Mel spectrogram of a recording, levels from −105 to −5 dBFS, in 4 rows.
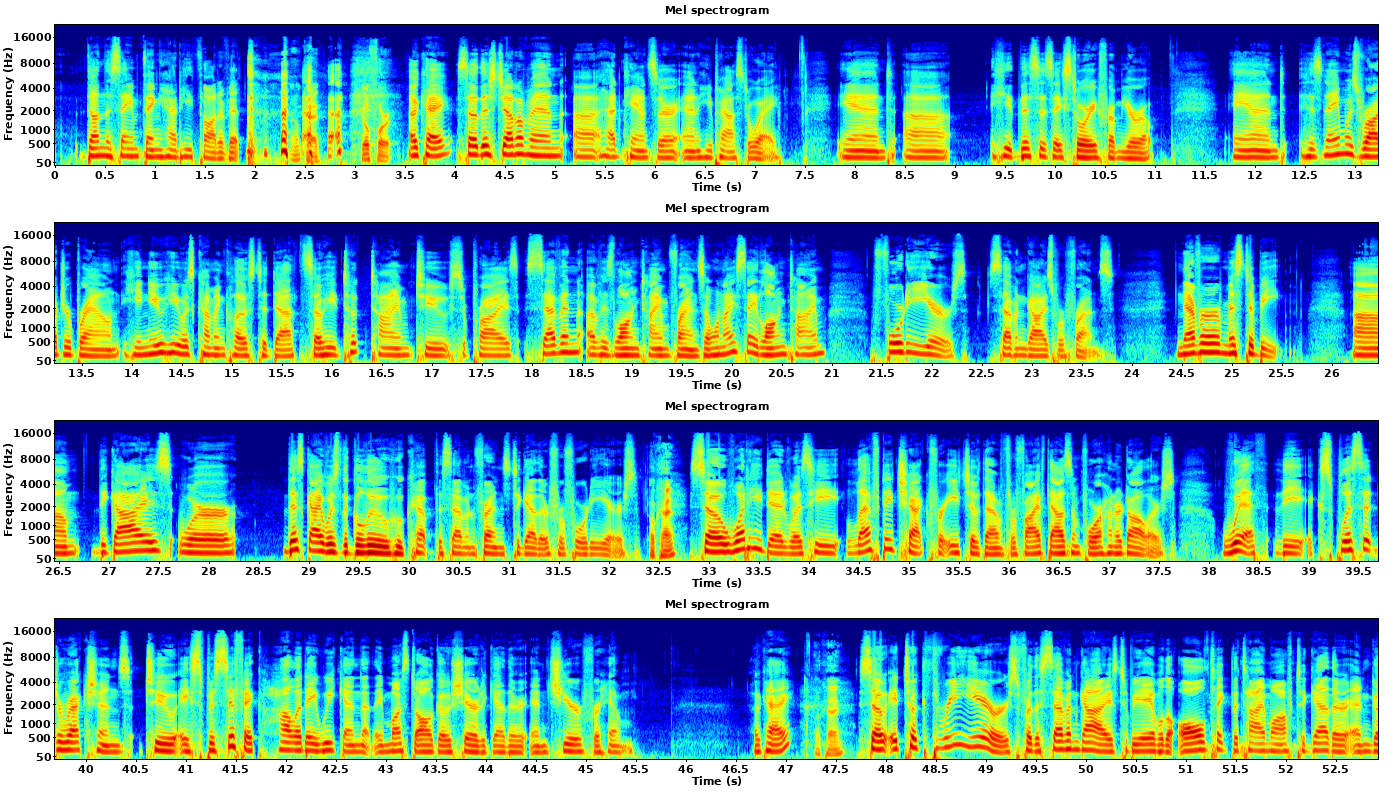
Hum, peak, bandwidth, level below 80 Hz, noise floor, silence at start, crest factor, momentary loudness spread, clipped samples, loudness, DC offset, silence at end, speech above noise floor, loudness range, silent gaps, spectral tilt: none; 0 dBFS; 14 kHz; -40 dBFS; -63 dBFS; 0.25 s; 18 dB; 11 LU; under 0.1%; -18 LUFS; under 0.1%; 0 s; 46 dB; 6 LU; none; -6.5 dB/octave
